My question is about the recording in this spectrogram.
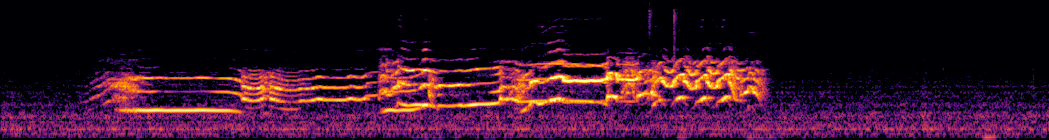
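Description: Recorded coyote howls and yips played through the Lucky Duck Super Revolt electronic predator caller's speaker. A couple of held howl notes begin about a second in, then rising and falling howls, ending in quavering yips that stop suddenly after about six and a half seconds.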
